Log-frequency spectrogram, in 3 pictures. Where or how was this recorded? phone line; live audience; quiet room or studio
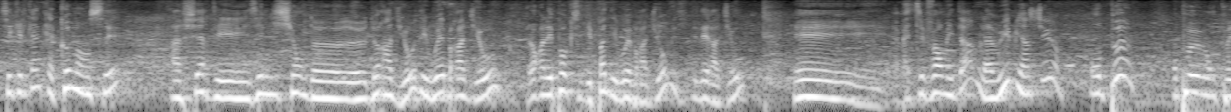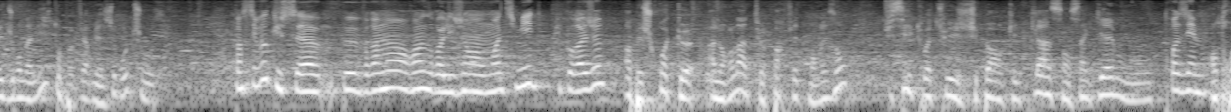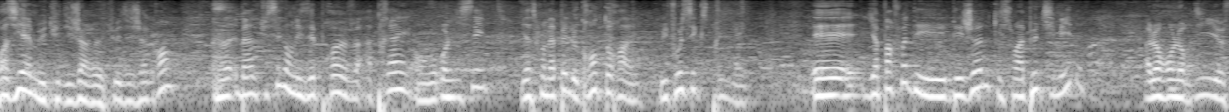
live audience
